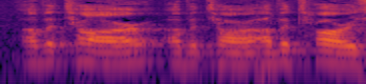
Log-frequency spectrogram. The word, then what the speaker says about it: avatar: So one of the ironic features of this word, avatar is just the North Indian pronunciation. In North Indian vernacular languages, when a word ends in short A, it drops.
